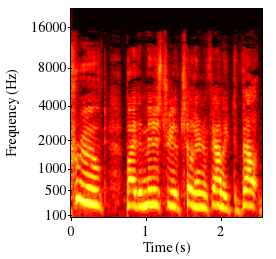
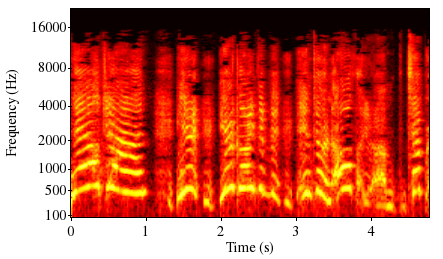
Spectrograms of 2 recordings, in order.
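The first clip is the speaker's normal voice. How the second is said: screechy put-on British accent, very high pitch; 12 semitones higher than usual. Retelling a social worker's words to John, in a screechy British accent. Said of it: "screechy freaking social worker with the British accent".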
